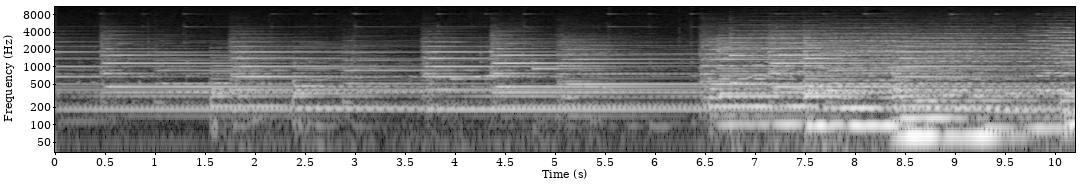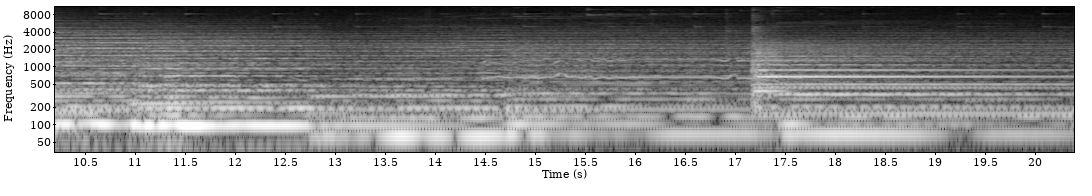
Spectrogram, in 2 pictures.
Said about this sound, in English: And to mark that moment, we will cross live now to Big Ben here in London as the 1 o'clock deadline approaches.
